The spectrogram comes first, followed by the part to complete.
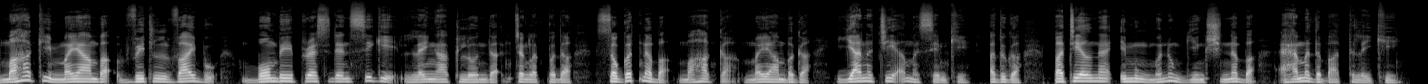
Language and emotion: Manipuri, neutral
